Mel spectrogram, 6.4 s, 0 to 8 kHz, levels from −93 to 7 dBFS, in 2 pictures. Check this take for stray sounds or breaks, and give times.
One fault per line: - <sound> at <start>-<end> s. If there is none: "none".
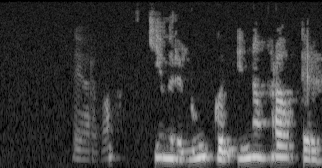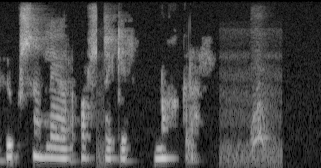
- dropout at 4.2-4.3 s
- bark at 5.7-6.0 s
